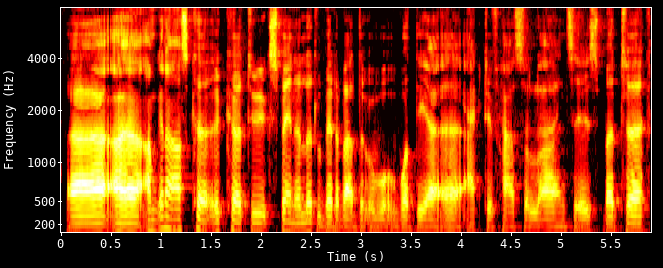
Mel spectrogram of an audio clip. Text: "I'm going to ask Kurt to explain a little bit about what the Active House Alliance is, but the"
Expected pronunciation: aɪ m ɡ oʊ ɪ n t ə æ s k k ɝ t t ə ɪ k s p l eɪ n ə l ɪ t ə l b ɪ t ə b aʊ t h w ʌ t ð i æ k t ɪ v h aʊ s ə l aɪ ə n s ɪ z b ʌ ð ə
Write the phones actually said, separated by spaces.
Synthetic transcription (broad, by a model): aɪ m ɡ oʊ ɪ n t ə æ s k k ɝ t t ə ɪ k s p l eɪ n ə l ɪ t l b ɪ t ə b aʊ t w w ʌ t ð i æ k t ɪ v h aʊ s ə l aɪ ə n s ɪ z b ʌ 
